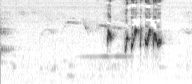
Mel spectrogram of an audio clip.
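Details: Red-whiskered bulbul rehearsing song for young birds to copy: one cheerful, lilting phrase of four or five looping whistled notes, preceded by faint thin whistles from other birds.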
